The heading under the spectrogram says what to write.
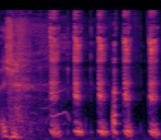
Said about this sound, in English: It's getting pretty wicked. It'll make weird throat itching noises.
